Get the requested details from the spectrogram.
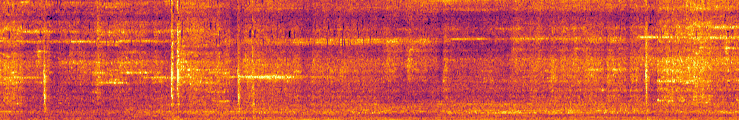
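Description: A train rumbles steadily through a tunnel.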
